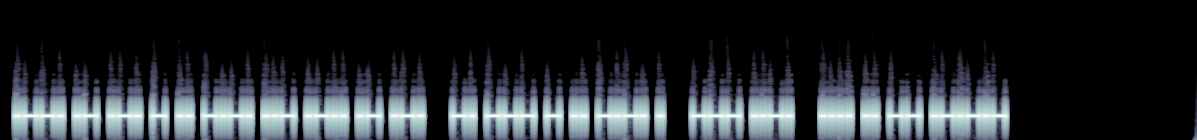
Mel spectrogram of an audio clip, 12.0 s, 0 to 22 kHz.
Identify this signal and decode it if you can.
Morse code, heard as a keyed tone, about 28 wpm, 700 Hz. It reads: PARTICULAR NOTICE OF HIM.
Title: Sentences from Top 1000 Words - Review Part 4 - 28wpm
